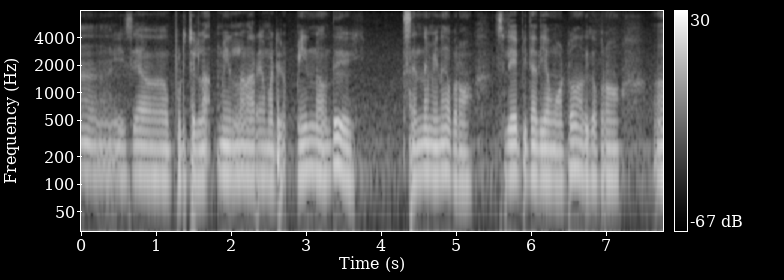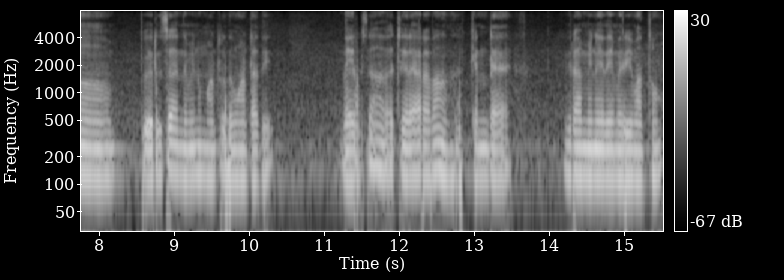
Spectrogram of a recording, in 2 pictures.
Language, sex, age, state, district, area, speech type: Tamil, male, 18-30, Tamil Nadu, Nagapattinam, rural, spontaneous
